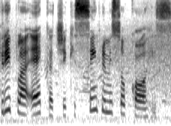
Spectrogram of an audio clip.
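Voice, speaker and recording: Very slow delivery with lively intonation, dry with no echo, over light background noise. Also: woman. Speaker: poetry reader. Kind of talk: poetry reading. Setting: outdoors, beach. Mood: calm, solemn, intimate. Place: beach. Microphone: phone near.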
